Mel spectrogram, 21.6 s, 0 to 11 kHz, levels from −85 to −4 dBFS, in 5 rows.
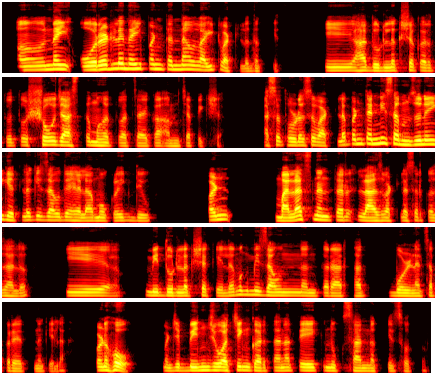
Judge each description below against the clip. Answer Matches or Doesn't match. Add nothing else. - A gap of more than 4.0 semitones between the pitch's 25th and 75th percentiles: Doesn't match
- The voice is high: Doesn't match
